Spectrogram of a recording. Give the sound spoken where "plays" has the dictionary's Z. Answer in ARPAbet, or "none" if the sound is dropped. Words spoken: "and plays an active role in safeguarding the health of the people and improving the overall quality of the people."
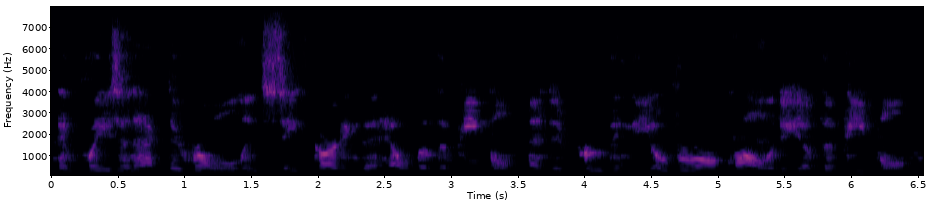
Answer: Z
